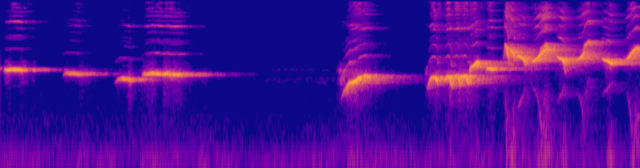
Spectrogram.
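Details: Shama (murai) song as training material for a cililin: steady falling whistles, a pause, a rising whistle, then a rapid stepped series of bright notes climbing and dropping in pitch.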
